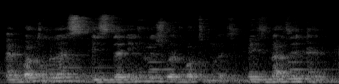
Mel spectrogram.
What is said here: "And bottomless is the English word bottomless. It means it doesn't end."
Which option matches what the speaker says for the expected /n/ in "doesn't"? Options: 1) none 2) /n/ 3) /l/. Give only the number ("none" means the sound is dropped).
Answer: 1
